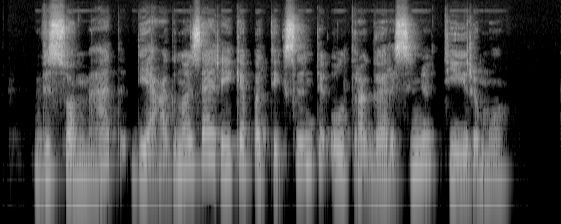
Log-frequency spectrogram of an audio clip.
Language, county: Lithuanian, Panevėžys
